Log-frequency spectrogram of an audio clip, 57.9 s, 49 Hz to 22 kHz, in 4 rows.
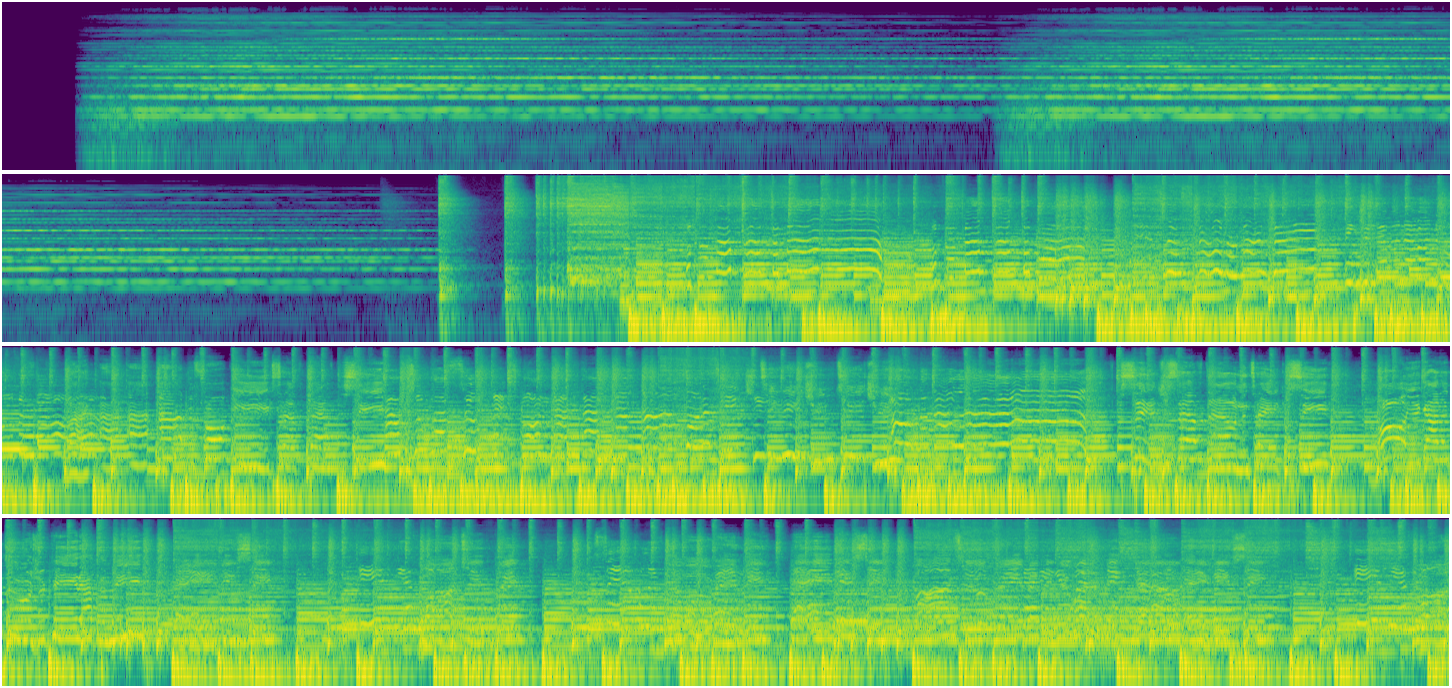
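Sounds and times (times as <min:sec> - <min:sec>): band accompaniment: 0:18.9 - 0:57.9
drum kit: 0:18.9 - 0:57.9
vocal ensemble singing: 0:20.3 - 0:57.9.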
